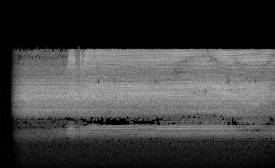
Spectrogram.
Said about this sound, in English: While summer cicadas filled the late afternoon air with trilling white noise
